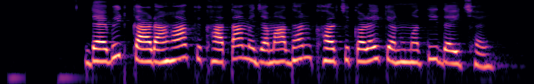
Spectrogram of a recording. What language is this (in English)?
Maithili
